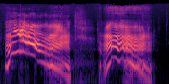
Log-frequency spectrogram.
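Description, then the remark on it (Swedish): A cat, Kattis, yowls furiously and loudly twice: a long, wavering cry, a brief pause, then a second, slightly shorter drawn-out howl. “Det var som att katten Kattis blev rosenrasande igen.”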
